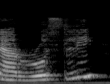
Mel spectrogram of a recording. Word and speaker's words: الرسل: من الرسل، الرسل هنا عندي ألف، ننطق الألف اللام شمسية ما ننطقهاش.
